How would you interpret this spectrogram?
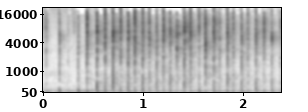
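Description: Rapid hand clapping in a steady, fast rhythm, roughly twenty sharp, crisp claps in a little over two seconds, fairly loud and with no voices over it.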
